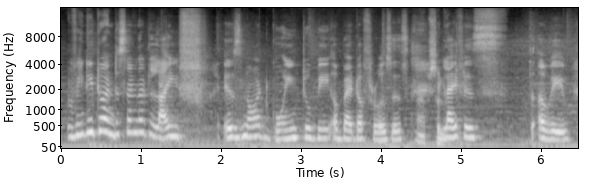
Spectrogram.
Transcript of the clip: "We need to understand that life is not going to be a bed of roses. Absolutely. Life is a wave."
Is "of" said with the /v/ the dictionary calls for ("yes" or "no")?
no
